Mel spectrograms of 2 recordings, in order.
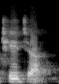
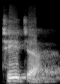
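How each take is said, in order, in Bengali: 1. এটা ব্রিটিশ উচ্চারণে বলা হয়েছে। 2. এটা ব্রিটিশ উচ্চারণে বলা হয়েছে।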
